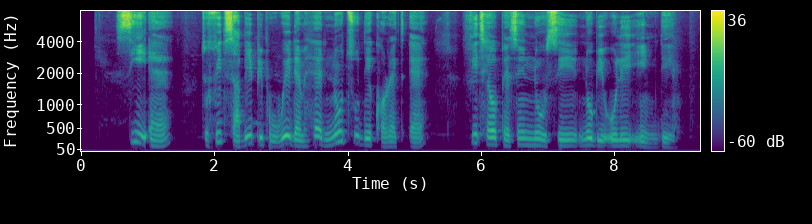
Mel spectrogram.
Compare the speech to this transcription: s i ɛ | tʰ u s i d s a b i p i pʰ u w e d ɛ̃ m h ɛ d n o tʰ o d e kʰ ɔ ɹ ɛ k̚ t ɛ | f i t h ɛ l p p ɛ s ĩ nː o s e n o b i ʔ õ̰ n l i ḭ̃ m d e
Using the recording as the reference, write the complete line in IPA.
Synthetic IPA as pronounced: s i ɛ | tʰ u f i t s a b i p i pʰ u w e d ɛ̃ m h ɛ d n o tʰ u d e kʰ ɔ ɹ ɛ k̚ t ɛ | f i t h ɛ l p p ɛ s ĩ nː o s e n o b i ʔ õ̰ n l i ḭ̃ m d e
